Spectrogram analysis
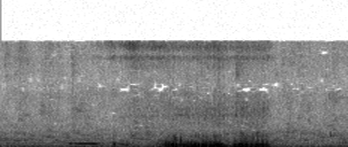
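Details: Snoring from a pug sleeping on its owner's lap: one short, low, rattling snort-like breath, a loud flat-faced dog snore.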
